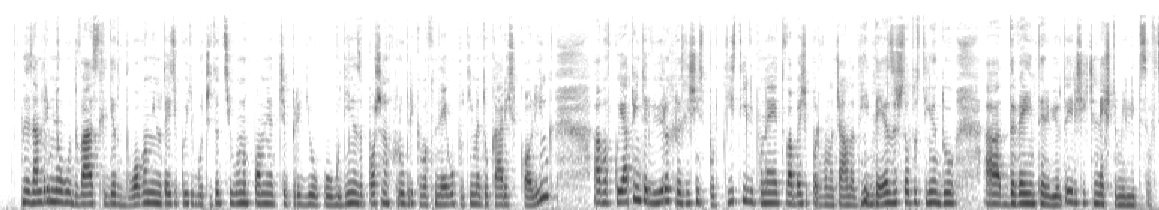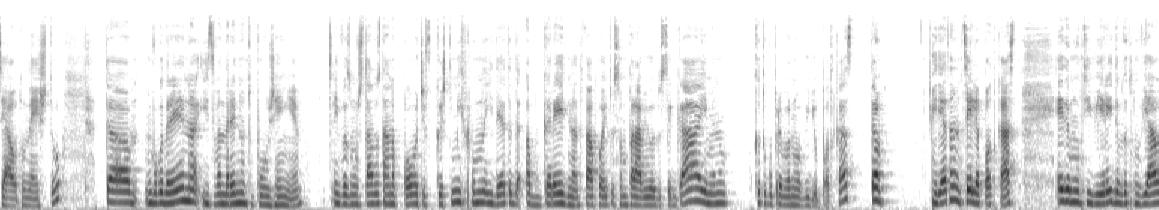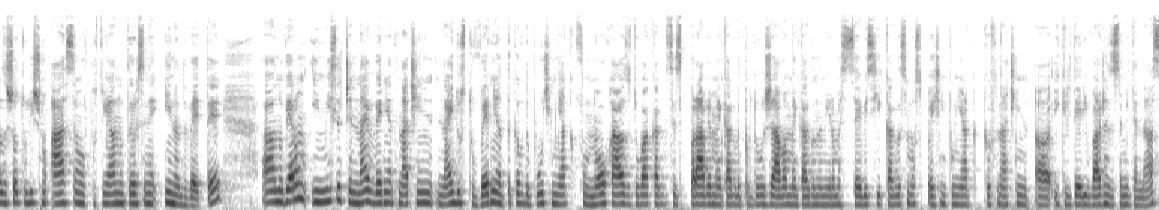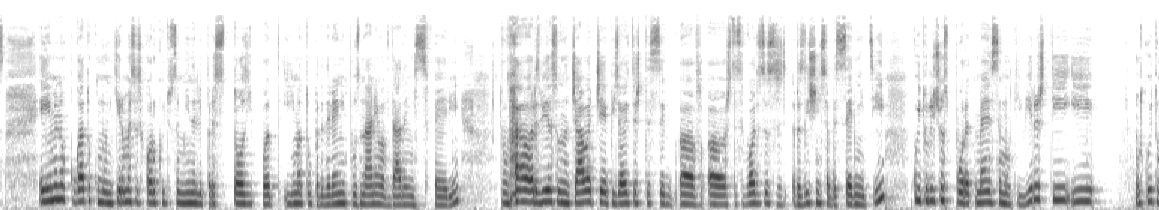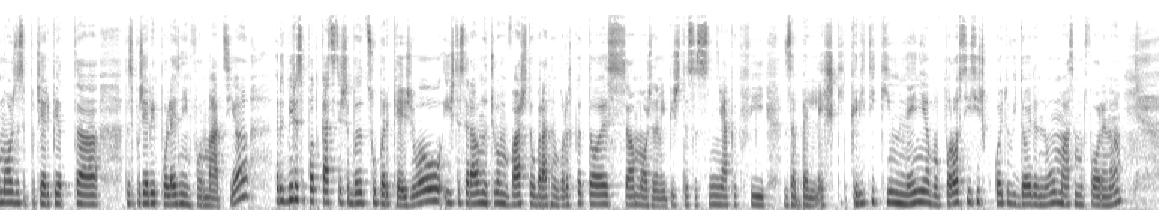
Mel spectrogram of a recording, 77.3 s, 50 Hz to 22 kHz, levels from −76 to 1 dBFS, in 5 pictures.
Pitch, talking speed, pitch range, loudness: 180 Hz, 180 wpm, 165-200 Hz, -27 LUFS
